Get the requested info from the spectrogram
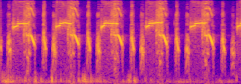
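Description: A grey francolin gives loud, harsh, ringing phrases, each with a squeaky rising note and a falling tail, repeated about every two-thirds of a second.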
